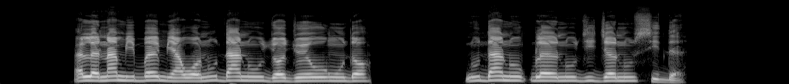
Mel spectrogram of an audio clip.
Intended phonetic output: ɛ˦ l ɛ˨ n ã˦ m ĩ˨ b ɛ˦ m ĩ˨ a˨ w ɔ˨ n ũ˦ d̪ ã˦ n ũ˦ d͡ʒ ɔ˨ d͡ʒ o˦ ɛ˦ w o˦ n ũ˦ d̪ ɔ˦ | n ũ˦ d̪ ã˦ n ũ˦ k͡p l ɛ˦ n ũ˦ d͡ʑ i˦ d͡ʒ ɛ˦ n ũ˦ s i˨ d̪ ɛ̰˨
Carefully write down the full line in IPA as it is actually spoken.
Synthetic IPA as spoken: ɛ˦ l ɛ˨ n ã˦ m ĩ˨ b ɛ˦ m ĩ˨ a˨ w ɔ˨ n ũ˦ d̪ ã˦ n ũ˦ d͡ʒ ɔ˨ d͡ʒ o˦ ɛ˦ w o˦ ŋ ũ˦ d̪ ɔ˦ | n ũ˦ d̪ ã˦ n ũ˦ k͡p l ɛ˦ n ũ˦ d͡ʑ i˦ d͡ʒ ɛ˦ n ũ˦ s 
